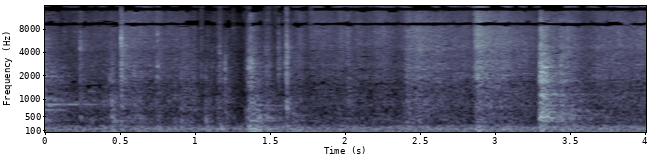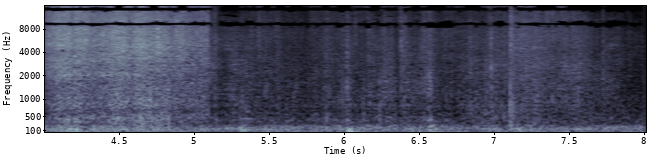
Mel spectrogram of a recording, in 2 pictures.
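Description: Tissue paper rustling and crinkling as it is handled and stuffed into a gift bag, in several bursts, the longest lasting about two seconds from about three seconds in.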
